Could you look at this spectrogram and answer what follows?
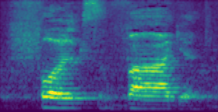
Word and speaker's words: Volkswagen: f f and that whole thing would be pronounced FKS vagen folks vagen okay so an F sound and a v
